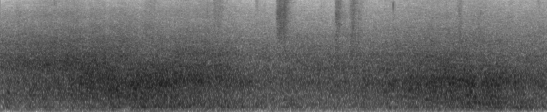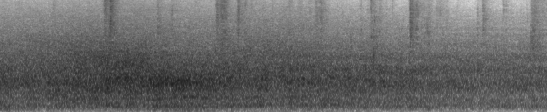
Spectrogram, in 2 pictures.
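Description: Road traffic: cars passing one after another, the tyre and engine noise swelling and fading about three times.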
